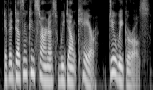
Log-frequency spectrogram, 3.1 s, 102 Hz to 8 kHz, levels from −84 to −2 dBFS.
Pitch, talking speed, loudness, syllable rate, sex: 175 Hz, 215 wpm, -20 LUFS, 4.5 syllables/s, female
